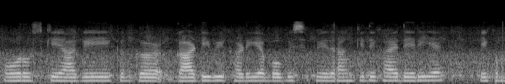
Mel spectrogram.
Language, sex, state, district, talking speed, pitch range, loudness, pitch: Hindi, female, Chandigarh, Chandigarh, 225 wpm, 170-180 Hz, -20 LUFS, 175 Hz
